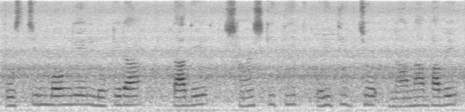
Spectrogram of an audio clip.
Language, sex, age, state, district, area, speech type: Bengali, female, 45-60, West Bengal, Kolkata, urban, spontaneous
